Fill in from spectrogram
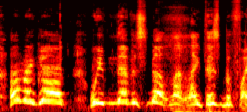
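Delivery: put-on high shouted valley-girl disgust; mock cheerleader shriek. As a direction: squeal it like grossed-out cheerleaders. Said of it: "they were like".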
